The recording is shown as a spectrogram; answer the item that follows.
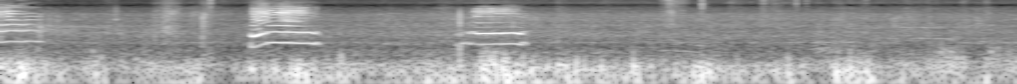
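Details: Two tiny stray kittens newly arrived in a backyard, giving three clear meows at the start, near two seconds and near four seconds, each with a bright stacked tone, over a low outdoor rumble.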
